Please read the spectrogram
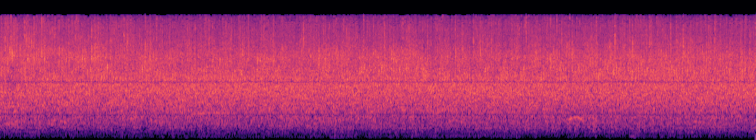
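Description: A chamber full of legislators applauding: dense, steady clapping that holds at one level throughout, with a few faint voices under it.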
